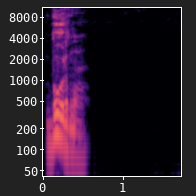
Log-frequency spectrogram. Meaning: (adverb) violently; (adjective) short neuter singular of бу́рный (búrnyj)
- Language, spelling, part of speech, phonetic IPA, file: Russian, бурно, adverb / adjective, [ˈburnə], Ru-бурно.ogg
